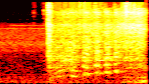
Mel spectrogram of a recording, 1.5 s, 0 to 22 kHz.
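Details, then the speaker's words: 6.2 liter gas truck, sat about a month, started with a GOOLOO GP4000 jump starter: quiet lead-in, brief crank catching immediately into a steady, even idle; clean first-try start. "Oh, first try. This truck's been sitting for about a month or so, so hey, works pretty darn good."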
